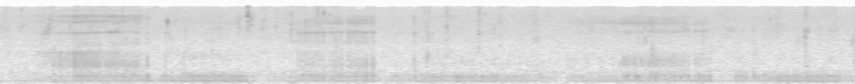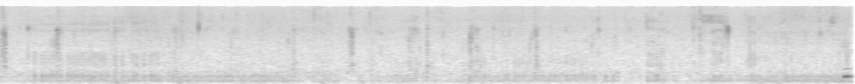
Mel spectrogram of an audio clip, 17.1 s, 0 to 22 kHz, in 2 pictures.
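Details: ['British Shorthair blue cats at 3 a.m. on Easter morning, washing and purring to wake their owner indoors; steady low rumbling purr throughout with soft rhythmic pulses, faint licking clicks, and a person briefly saying good morning.']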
